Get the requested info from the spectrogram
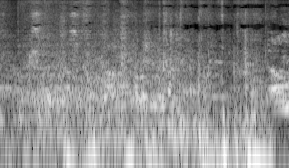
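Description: Longboard wheels rolling on a concrete path: a steady low rumble with gritty noise.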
